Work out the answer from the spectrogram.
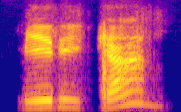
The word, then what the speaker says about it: mereka: The first letter E is pronounced a, like in the word after. But the second letter E is pronounced a, like in the word say.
